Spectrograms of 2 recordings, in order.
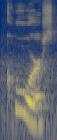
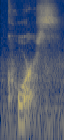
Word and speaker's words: course: the third difference is in the vowel in course i heard van gaal pronounce it as course with more of an oo sound i would pronounce it or coarse the fourth difference is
